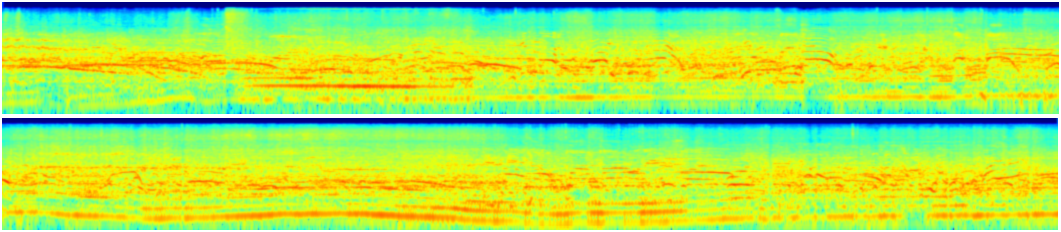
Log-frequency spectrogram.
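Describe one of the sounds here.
Tyres squeal loudly as they spin on the pavement.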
